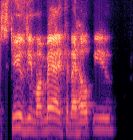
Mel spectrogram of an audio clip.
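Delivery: high-pitched yelling. Retelling calling out to a man at the package: retelling a yell. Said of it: "Yelling at him from my window".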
